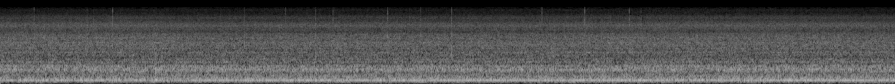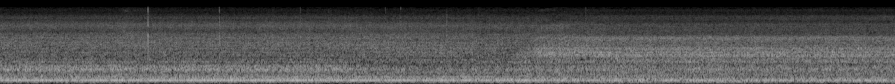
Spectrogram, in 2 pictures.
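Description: A vehicle's engine hums steadily from inside as it drives along.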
